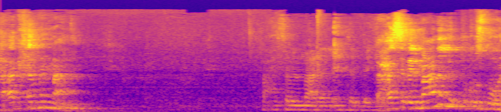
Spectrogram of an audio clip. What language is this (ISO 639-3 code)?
ara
